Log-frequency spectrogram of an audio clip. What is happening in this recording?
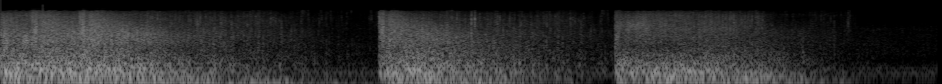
Multiple heavy explosions from weaponry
